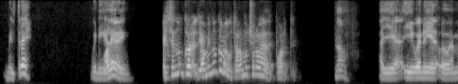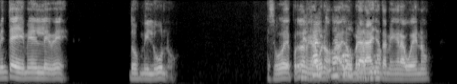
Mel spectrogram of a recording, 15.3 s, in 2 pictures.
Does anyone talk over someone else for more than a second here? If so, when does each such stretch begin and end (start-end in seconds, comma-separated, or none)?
12.7-14.0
